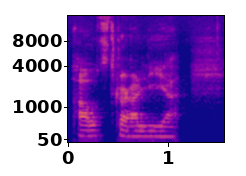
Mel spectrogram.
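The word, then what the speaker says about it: Australia: 이게 그 이탈리아 같은 경우는 이제 모음이 돼 AU 이렇게 하면은 오스트리아, 오스트레일리아 이렇게 영어로 이렇게 되는데 얘는 그냥 다 발음해 줘야 된다고 그랬죠. 그래서 아우스트리아, 아우스트랄리아.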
